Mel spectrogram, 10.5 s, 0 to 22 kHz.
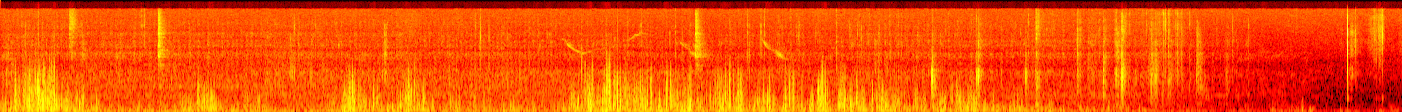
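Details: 2014 Citroën C4 Picasso: irregular metallic clunks and clicks when turning and straightening the steering wheel at low speed.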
